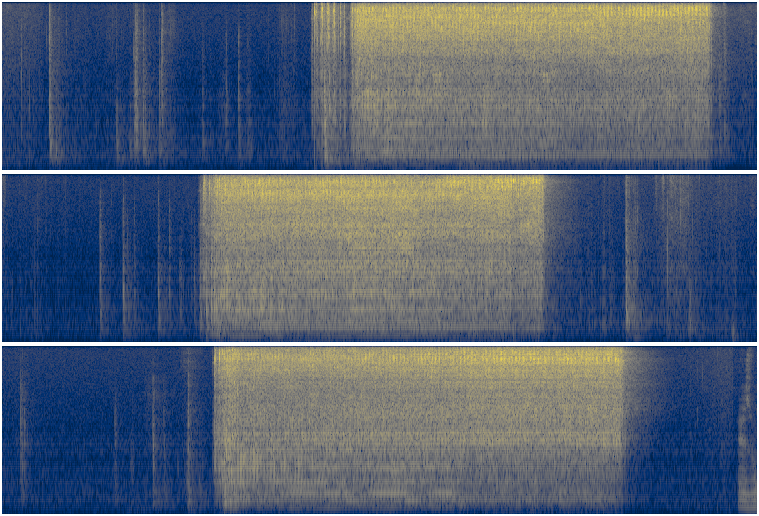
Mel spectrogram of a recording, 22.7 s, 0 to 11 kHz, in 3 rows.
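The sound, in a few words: power tool removing T20 screws from inner fender liner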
